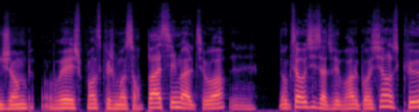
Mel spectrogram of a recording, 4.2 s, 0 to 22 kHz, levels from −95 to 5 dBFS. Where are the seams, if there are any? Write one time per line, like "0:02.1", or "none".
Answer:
none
